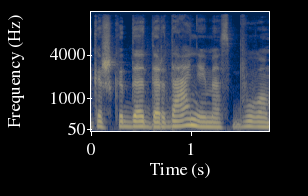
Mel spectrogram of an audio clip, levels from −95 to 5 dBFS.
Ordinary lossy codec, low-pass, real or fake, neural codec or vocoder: AAC, 96 kbps; 14.4 kHz; real; none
